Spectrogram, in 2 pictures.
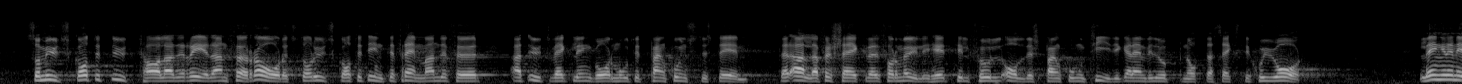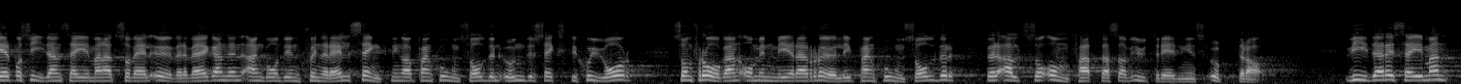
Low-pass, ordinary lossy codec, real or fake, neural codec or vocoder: none; none; real; none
